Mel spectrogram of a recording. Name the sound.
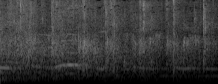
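loud applause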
